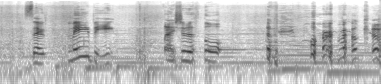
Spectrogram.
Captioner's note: laughing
